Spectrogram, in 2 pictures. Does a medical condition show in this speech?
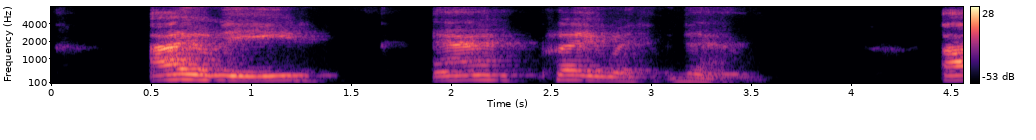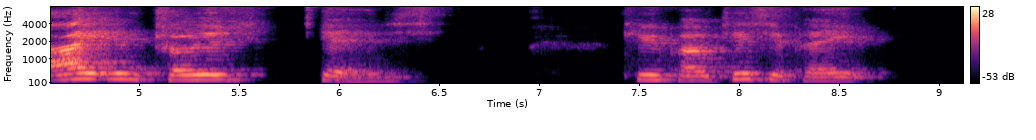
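Yes: Down syndrome.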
